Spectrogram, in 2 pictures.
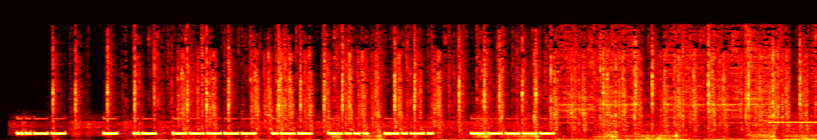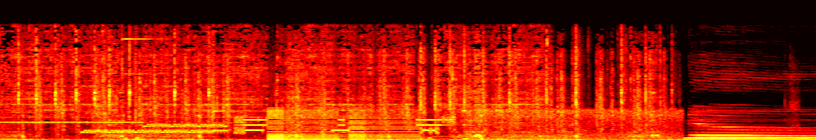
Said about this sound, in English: That sound started out of a desire to make fun of niche shows that still use typewriter sound effects, and it's become its own thing.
